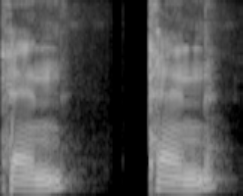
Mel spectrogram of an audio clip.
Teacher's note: यो प साउन्ड सुरुमा आउँछ भने यसलाई फ भनिन्छ। यसलाई हामी एस्पिरेसन भन्छौँ। अलिकति फोर्स दिएर साउन्ड प्रोड्युस गर्छौँ।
